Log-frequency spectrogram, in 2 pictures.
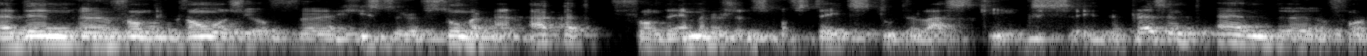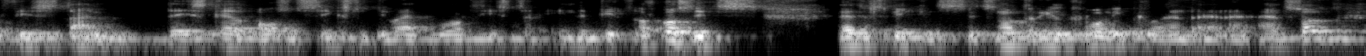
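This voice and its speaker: A man with a non-native accent at a fairly quick pace, audible room echo around him. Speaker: conference speaker, scholar of ancient history. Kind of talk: conference paper presentation. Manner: halting, many fillers.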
